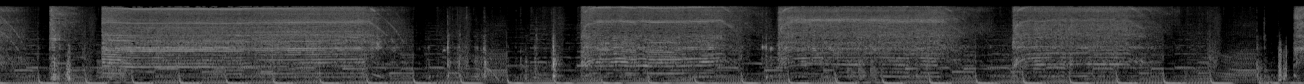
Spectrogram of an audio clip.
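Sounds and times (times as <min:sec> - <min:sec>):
electric jigsaw cutting wood: 0:00.0 - 0:04.0, 0:05.8 - 0:11.6
background music: 0:00.0 - 0:13.0.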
